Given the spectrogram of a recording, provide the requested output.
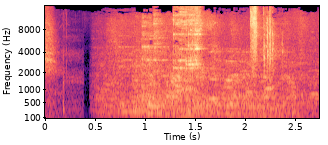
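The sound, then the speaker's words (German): Coffee cups clink together in a quick toast, a couple of bright ceramic taps over a steady room murmur with faint voices; the cups hold coffee from Uganda. “Also zum Wohl, Michi. Chin Chin.”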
